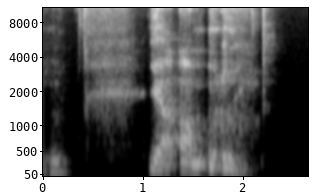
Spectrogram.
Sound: clears throat

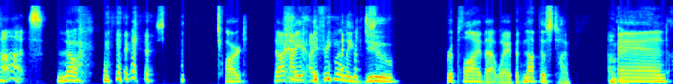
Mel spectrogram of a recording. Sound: laughs; laughs

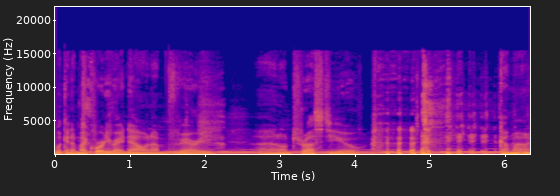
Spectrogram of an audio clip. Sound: laughs

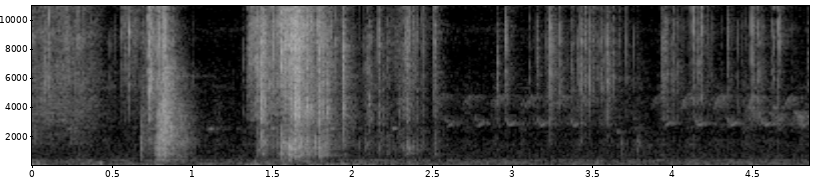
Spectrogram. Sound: marbles clanging

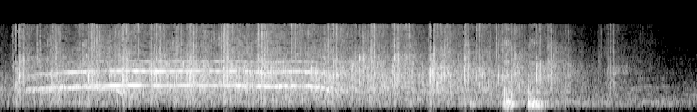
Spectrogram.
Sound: audience cheering

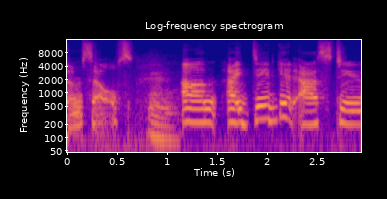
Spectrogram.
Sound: sounds of agreement

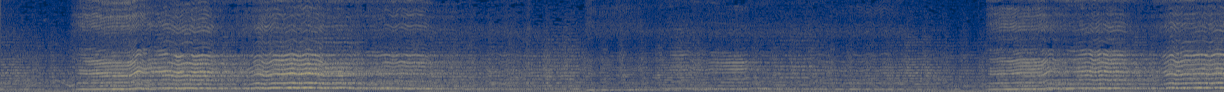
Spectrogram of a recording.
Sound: 𝅘𝅥𝅮 Humming 𝅘𝅥𝅮

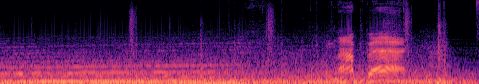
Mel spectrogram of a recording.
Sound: motor whining increases

